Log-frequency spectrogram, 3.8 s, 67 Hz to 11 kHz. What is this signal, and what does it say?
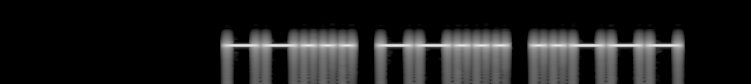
Morse code, heard as a keyed tone, about 25 wpm, 700 Hz. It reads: 772
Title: Numbers - 3-Digit 25wpm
